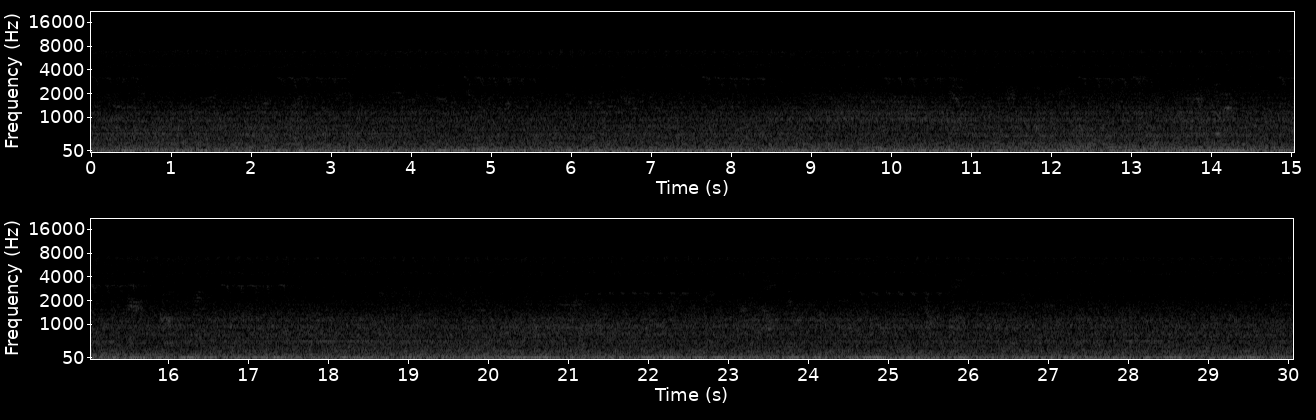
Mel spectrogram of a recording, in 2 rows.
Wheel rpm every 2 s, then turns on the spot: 0, 0, 0, 0, 0, 0, 0, 0, 0, 0, 0, 0, 0, 0, 0.
none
